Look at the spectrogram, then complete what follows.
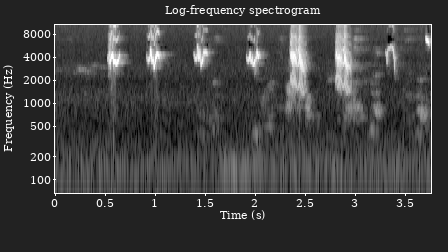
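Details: Oriental magpie-robin song for tutoring and prompting contest birds to sing: a series of short high chirps about every half second, then louder harsh rasping notes and a few thin upslurred whistles.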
